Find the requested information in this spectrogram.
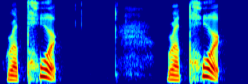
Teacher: ends with a t but you won't hear the t it will hold your tongue in the t position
